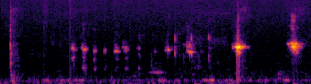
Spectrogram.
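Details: Green heron heard in a short clip: a quick run of soft, clucking notes, then two louder, harsh squawks near the end, described as a small squawking sound, over a low steady room hum.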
